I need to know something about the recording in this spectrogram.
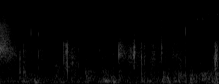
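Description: Faint footsteps: a few soft steps with light handling noises, a short rustle at the start.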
